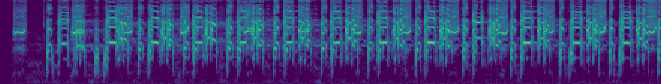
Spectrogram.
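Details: Grey francolin calling loudly in a fast, dense series of sharp, squeaky high notes, several birds overlapping in a continuous chattering chorus throughout.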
